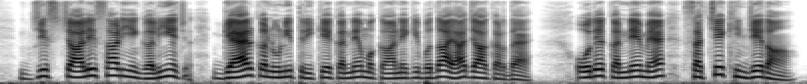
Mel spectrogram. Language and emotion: Dogri, angry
